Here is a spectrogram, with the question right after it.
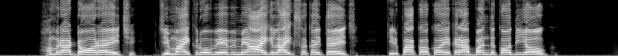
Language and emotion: Maithili, fearful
